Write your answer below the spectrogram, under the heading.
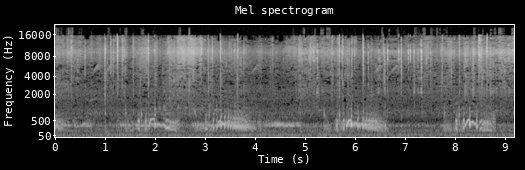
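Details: Low, bubbling coos from a Pilkha breed pigeon come in irregular bursts, four separate swells across the stretch, each a warbling, throaty rumble with soft pauses.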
